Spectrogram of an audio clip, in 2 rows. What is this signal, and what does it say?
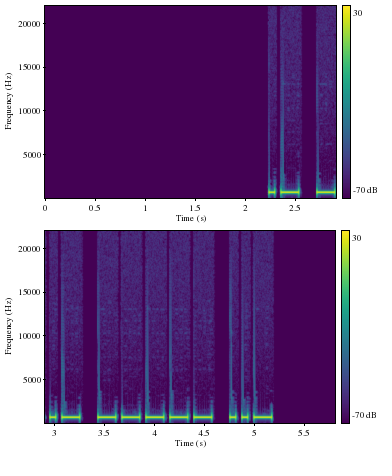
Morse code, heard as a keyed tone, about 21 wpm, 700 Hz. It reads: AK0U
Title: USA Call Signs - 4 Characters - Repeated 3x - 20wpm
